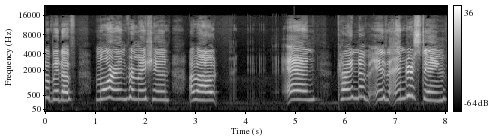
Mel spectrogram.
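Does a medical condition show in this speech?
Yes: cerebral palsy; speech therapy.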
